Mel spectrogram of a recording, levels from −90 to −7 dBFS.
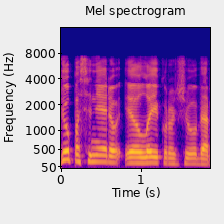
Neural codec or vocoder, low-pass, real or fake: none; 7.2 kHz; real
